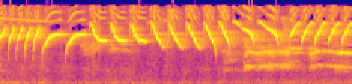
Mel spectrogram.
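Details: Singing canary delivers a series of loud, sweeping downslurred whistles repeated about twice a second, then shifts to quicker rising-falling notes over a lower steady tone.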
